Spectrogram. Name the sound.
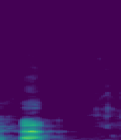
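sneeze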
